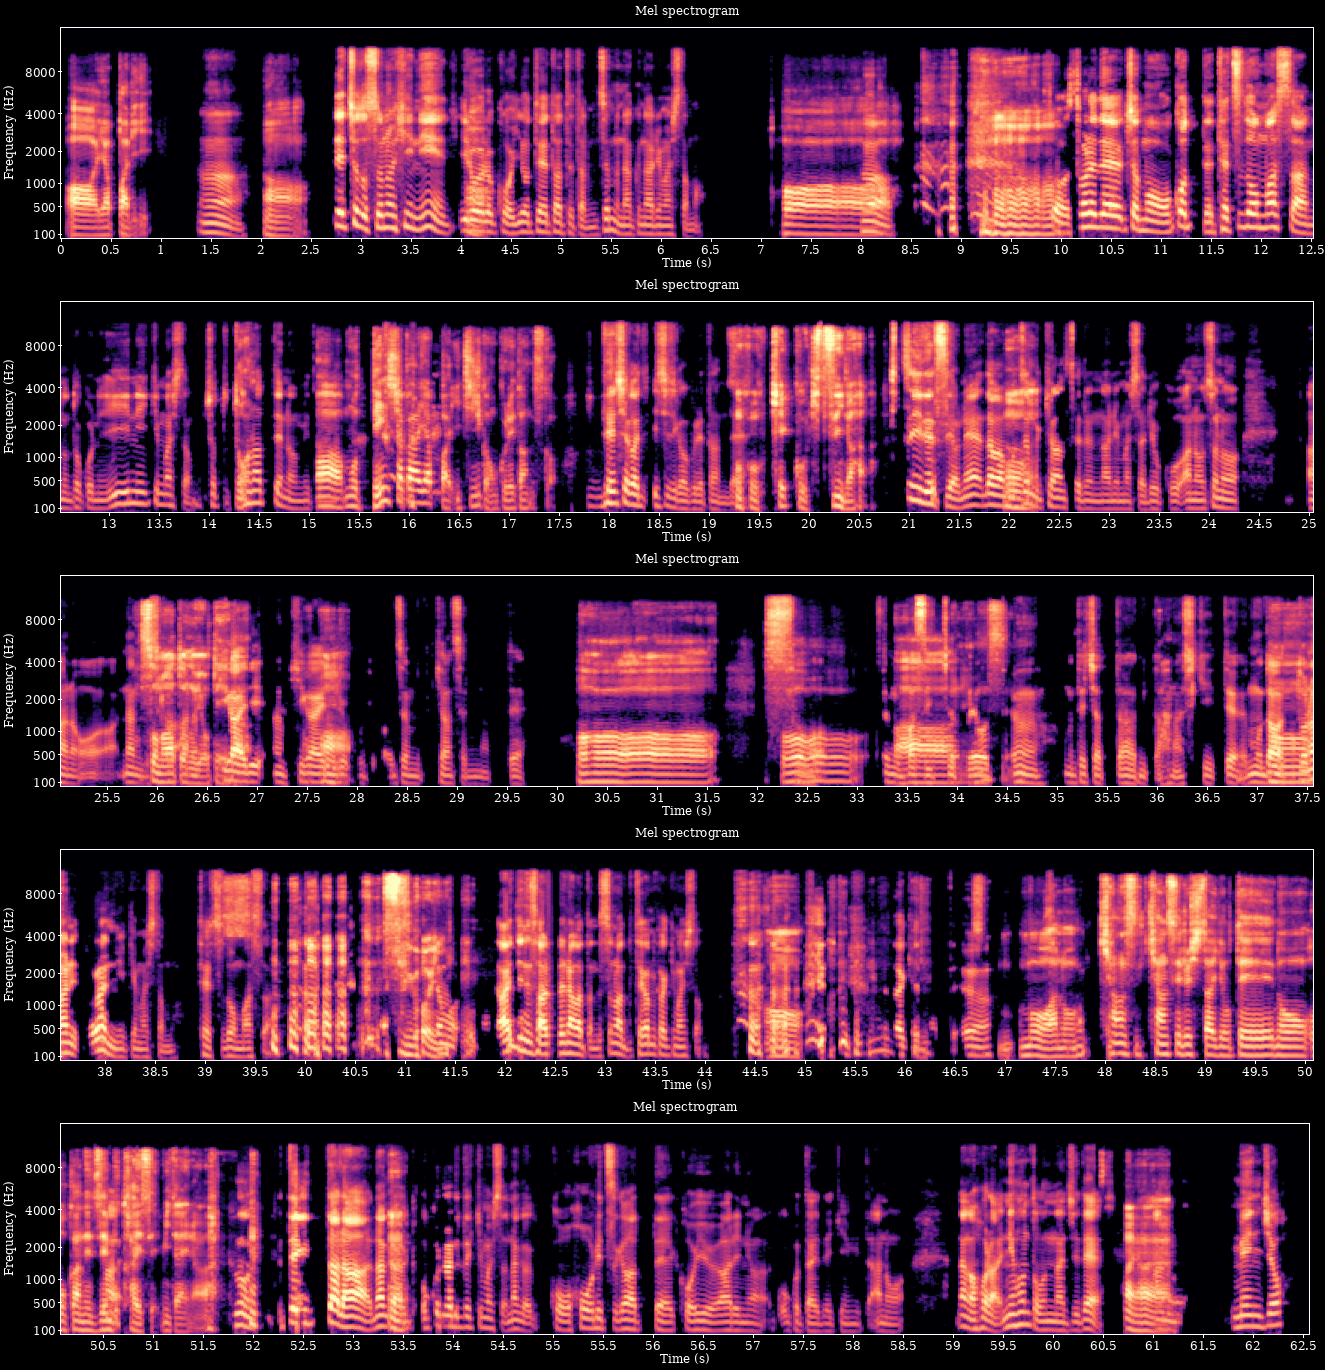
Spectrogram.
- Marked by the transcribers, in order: chuckle; chuckle; chuckle; laugh; chuckle; chuckle; chuckle
- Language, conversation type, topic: Japanese, unstructured, 旅行中に困った経験はありますか？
